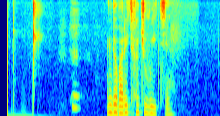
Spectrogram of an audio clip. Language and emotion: Russian, neutral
